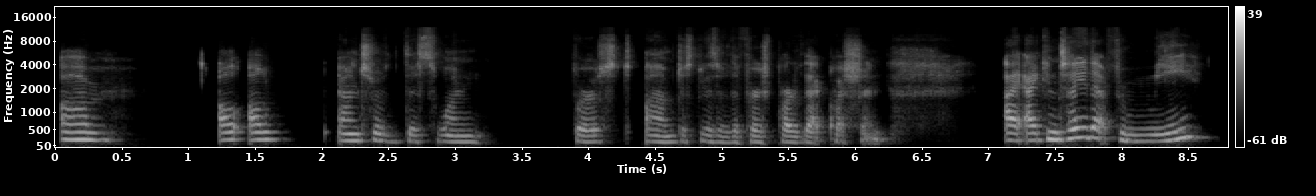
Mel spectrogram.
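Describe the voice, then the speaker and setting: A woman's voice: lowish voice, measured pace, pauses often, darkish tone. A woman whose first language is Spanish, answering a panel question earnestly on a video call, with many fillers and restarts. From immigrant, first generation. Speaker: book editor on a panel.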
